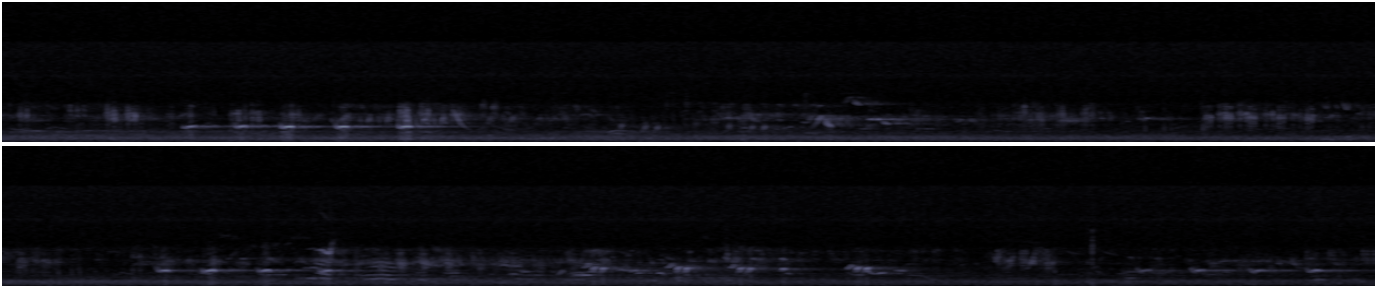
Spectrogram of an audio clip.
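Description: Faint songbirds singing: several short runs of quick, repeated high notes and scattered chirps, over a low, steady background noise.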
